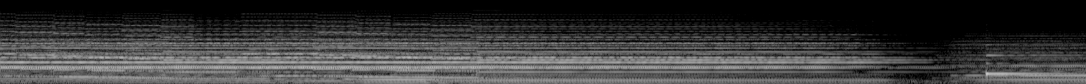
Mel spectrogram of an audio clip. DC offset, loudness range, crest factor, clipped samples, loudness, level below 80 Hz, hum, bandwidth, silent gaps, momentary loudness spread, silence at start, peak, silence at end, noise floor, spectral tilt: under 0.1%; 7 LU; 14 dB; under 0.1%; -23 LUFS; -46 dBFS; none; 15 kHz; none; 8 LU; 0 s; -10 dBFS; 0 s; -45 dBFS; -4 dB/octave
